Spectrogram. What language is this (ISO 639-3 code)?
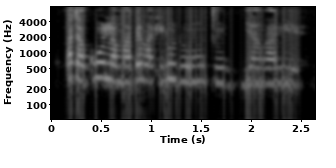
swa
